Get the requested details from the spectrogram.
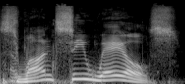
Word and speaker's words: Swansea: Okay. Swansea, Wales. – That's right.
